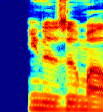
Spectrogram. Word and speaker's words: Inazuma: I've heard, of course, one of their biggest franchises, Inazuma, how do you pronounce it? – Inazuma 11.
